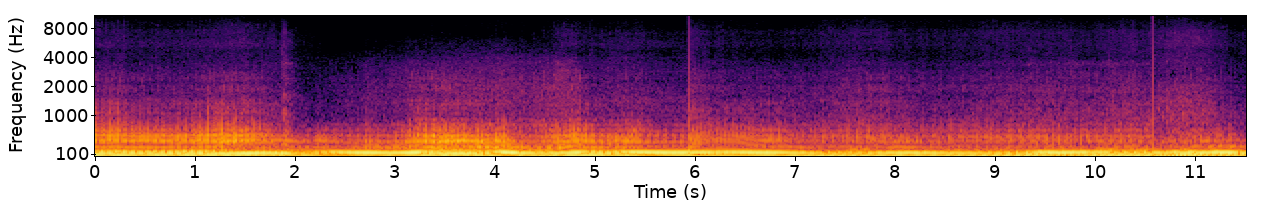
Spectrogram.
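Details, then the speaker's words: Tuned 400+whp Mazdaspeed3 at idle, clutch rattling badly: loose, uneven metallic rattle over a lumpy idle, no revving; fixed by work involving six bolts. Intake manifold gasket also noted as a problem. "As you can hear, it's rattling pretty bad, and yeah, I gotta shut this off because it just sounds horrible."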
